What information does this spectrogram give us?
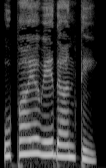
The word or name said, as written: ಉಪಾಯವೇದಾಂತಿ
